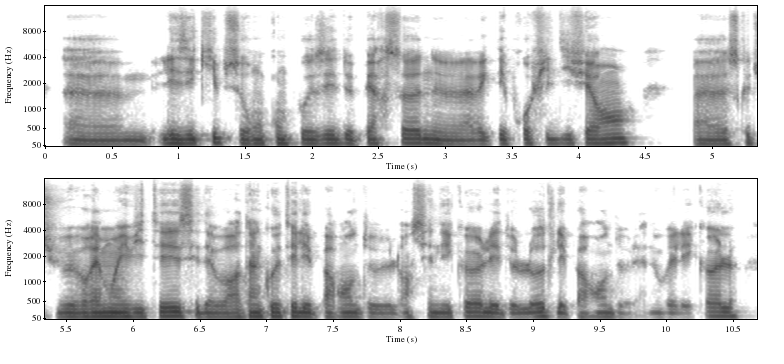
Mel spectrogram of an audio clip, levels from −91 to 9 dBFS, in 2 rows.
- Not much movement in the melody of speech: Yes, narrow, 1.7 semitones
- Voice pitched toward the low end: Yes, low, 100 Hz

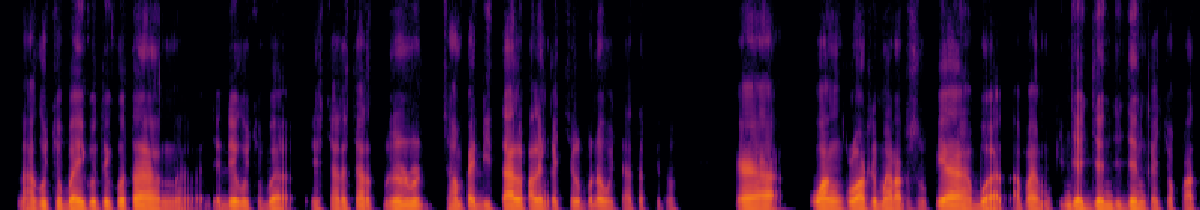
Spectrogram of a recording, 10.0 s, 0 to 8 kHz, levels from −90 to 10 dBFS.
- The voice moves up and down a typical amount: No, narrow, 1.9 semitones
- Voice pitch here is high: No, very low, 95 Hz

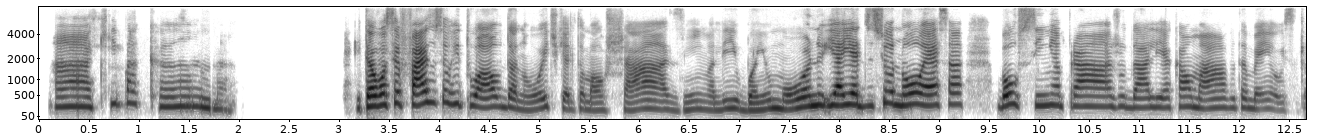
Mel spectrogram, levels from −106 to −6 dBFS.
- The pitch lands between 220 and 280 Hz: Yes, high, 225 Hz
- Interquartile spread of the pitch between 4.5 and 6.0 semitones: Yes, wide, 5.5 semitones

